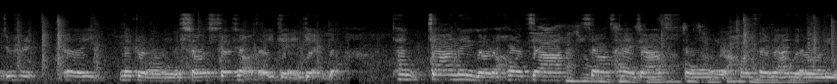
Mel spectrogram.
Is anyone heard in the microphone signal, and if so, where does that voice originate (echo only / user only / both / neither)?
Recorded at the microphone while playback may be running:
both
